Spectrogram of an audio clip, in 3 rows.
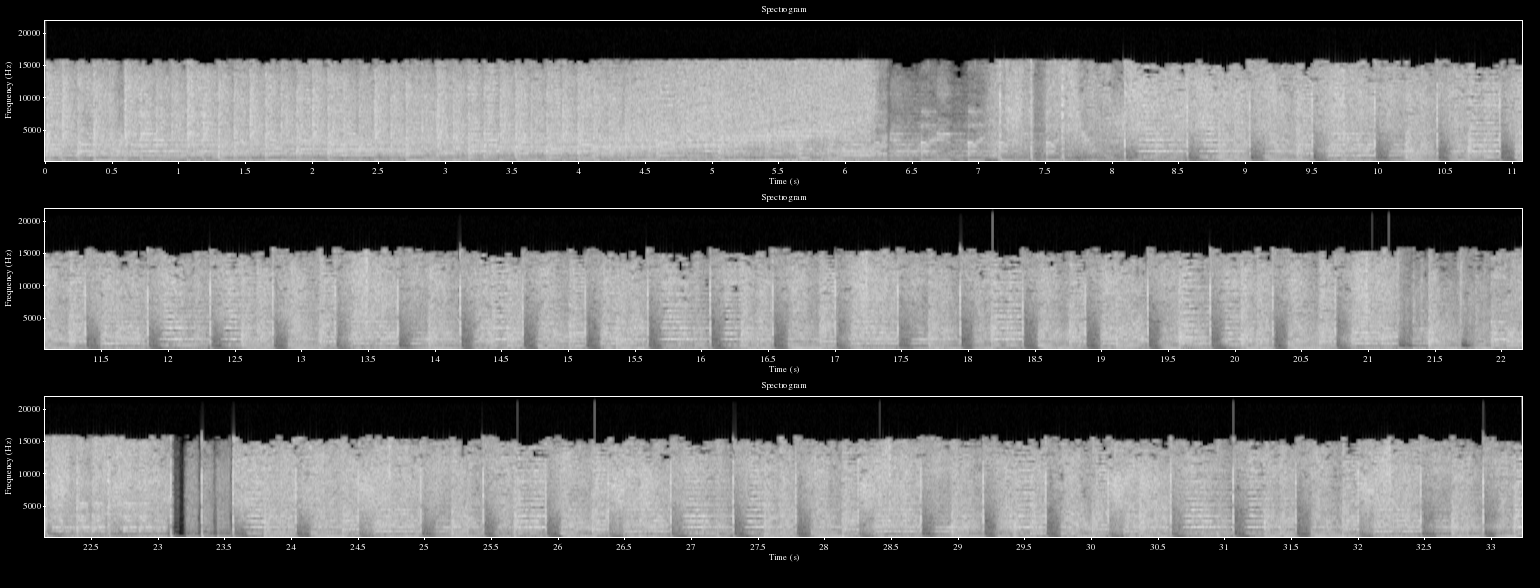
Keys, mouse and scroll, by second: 0.1 Return, 0.7 Escape, 1.9 click, 2.5 Return, 3.4 Return, 4.1 scroll down 1, 4.2 scroll, 5.0 Escape, 6.1 click, 7.0 click, 8.1-8.8 scroll down 7, 10.0 click, 10.9 click, 12.3 click, 12.9 click, 13.5 click, 14.1 click, 14.3-14.9 scroll down 6, 15.2 click, 15.9 click, 16.2-16.5 scroll up 4, 16.5-16.9 scroll, 18.4 click, 20.2 Escape, 20.2 click, 21.1 Escape.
